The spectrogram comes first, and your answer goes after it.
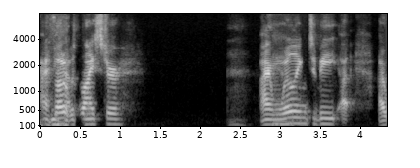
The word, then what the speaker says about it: Leicester: Yep, it's definitely Leicester.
